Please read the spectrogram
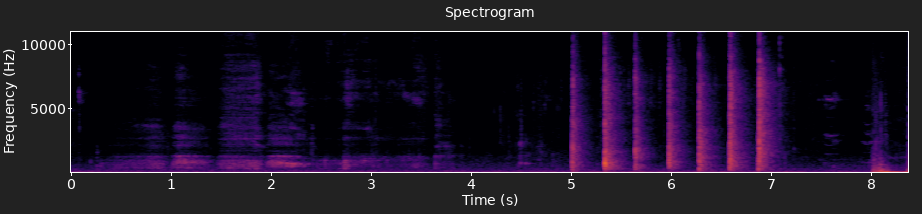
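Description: A quick run of about eight sharp hand claps or slaps, about four a second, for roughly two seconds, after some soft muffled breathing through hands held over the mouth.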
